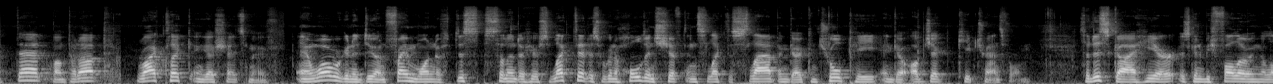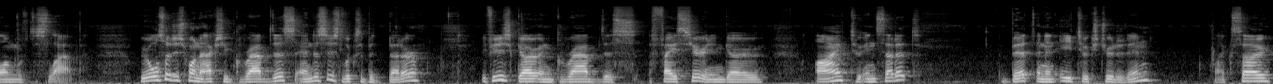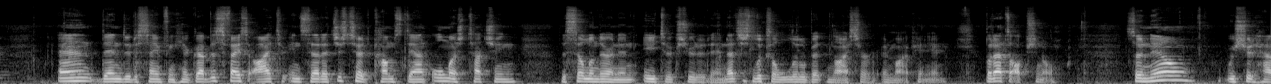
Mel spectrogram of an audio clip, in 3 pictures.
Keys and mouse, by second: 1.1-5.5 middle drag, 4.9 g, 5.5-6.8 drag, 6.8-11.2 shift+middle drag, 8.2 ctrl+p, 11.2 click, 11.3-12.7 middle drag, 12.7 click, 12.8-17.0 middle drag, 15.3 Tab, 17.0 click, 17.8-34.3 middle drag, 21.0 i, 23.3 e, 27.8 i, 31.8 e, 32.8 Tab, 33.7 alt+a, 37.3 space.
